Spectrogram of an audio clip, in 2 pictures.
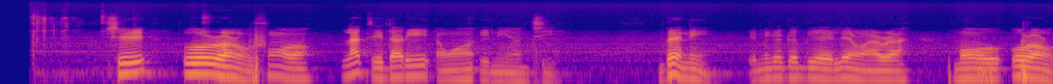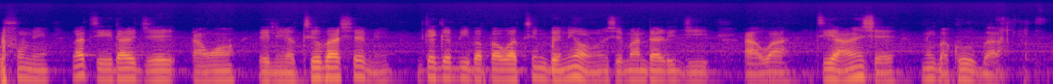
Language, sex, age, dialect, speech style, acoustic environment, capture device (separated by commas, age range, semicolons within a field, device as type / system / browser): Yoruba, male, 25-34, Nigeria - Lagos, relaxed, nature, desktop / Linux / Chrome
